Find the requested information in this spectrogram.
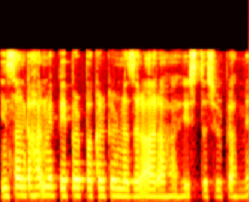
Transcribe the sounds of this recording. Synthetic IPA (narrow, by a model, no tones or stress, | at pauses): ɪnsaːnkaɦaːnmẽpeːpəɾpɐkəɽkɐɾnɐzəɾa̰ːɾɐɦaɦɛɪst̪ɐswiɾpɐɦɐmẽ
